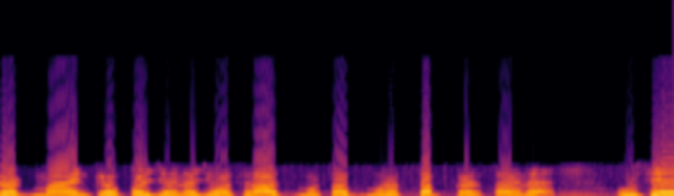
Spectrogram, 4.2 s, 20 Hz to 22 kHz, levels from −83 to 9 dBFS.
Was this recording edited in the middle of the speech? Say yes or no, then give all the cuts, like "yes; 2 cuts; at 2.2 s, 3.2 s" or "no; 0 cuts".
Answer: no; 0 cuts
